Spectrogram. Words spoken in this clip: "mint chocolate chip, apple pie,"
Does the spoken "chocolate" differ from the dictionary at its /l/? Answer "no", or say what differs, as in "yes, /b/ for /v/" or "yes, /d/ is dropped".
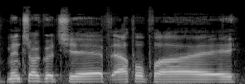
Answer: yes, /w/ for /l/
